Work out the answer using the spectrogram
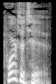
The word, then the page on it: portative: British English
